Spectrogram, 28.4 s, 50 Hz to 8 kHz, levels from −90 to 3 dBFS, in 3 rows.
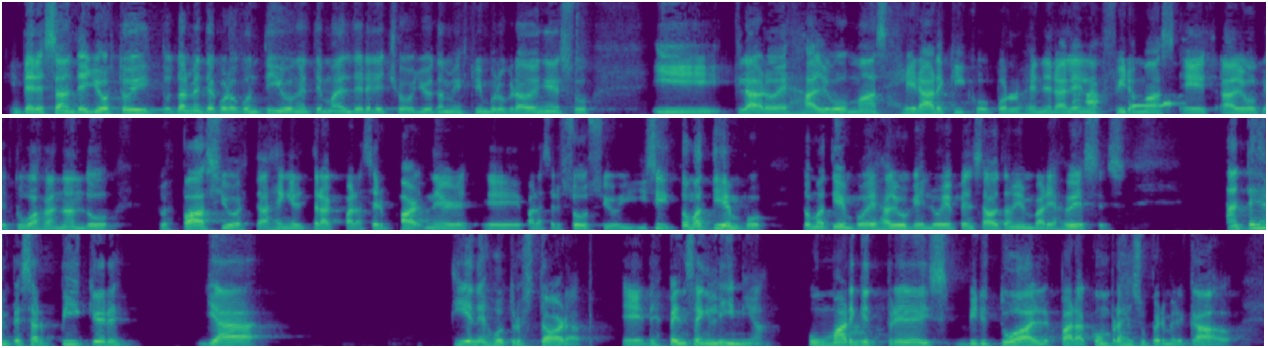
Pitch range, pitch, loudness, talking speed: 125-170 Hz, 140 Hz, -28 LUFS, 175 wpm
